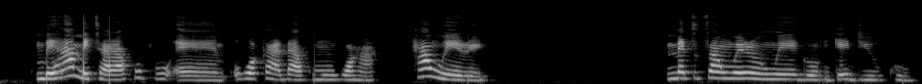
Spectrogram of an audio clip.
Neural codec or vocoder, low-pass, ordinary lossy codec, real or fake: none; 10.8 kHz; none; real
